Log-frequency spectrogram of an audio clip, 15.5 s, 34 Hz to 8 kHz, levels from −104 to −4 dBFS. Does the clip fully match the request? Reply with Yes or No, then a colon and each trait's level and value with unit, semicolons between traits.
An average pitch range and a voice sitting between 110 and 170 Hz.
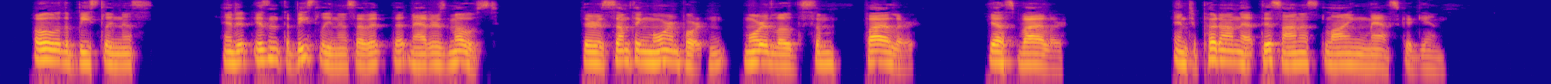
Yes: average, 3.4 semitones; low, 135 Hz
